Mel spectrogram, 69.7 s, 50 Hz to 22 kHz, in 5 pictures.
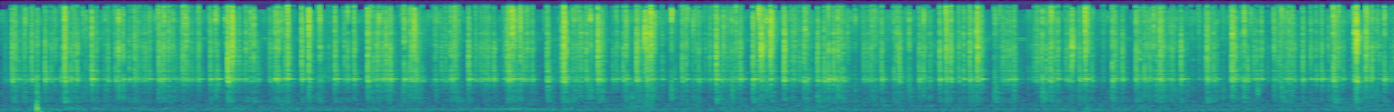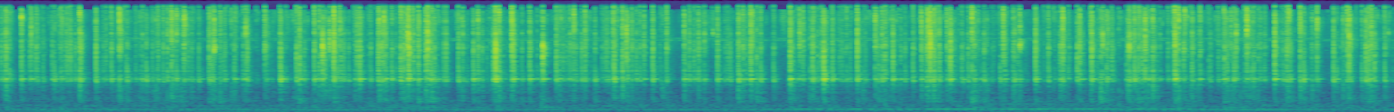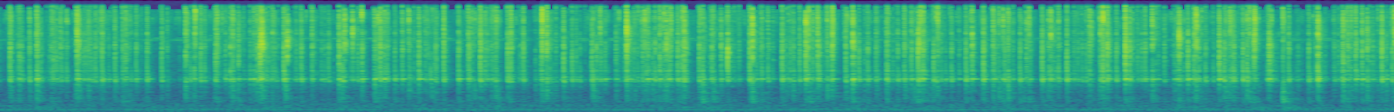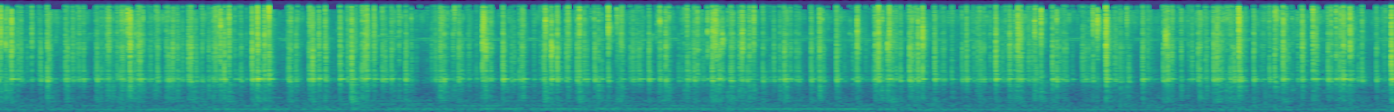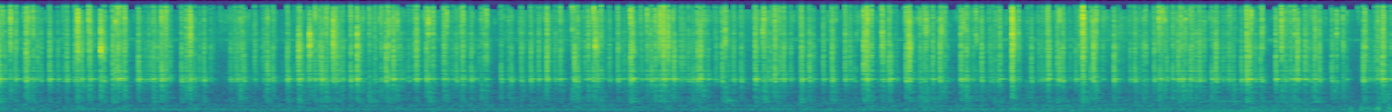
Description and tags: Rain Gutter Downspout
Water running down a gutter downspout hitting the bottom.
Recorded with a Zoom H2.
drops, rain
